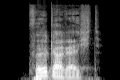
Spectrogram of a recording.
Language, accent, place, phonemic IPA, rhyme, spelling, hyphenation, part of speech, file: German, Germany, Berlin, /ˈfœlkɐˌʁɛçt/, -ɛçt, Völkerrecht, Völ‧ker‧recht, noun, De-Völkerrecht.ogg
- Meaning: international law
